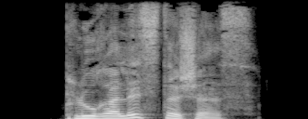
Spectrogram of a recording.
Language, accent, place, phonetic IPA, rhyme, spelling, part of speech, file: German, Germany, Berlin, [pluʁaˈlɪstɪʃəs], -ɪstɪʃəs, pluralistisches, adjective, De-pluralistisches.ogg
- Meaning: strong/mixed nominative/accusative neuter singular of pluralistisch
